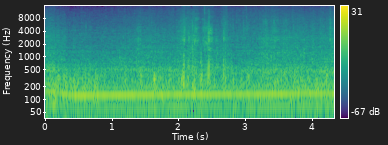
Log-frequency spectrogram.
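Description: Jeep Cherokee's 4.0-litre straight-six engine running steadily at low revs while driving slowly over dirt, heard from inside the cabin; the engine note eases slightly just after the start. A few short knocks and rattles come about two seconds in.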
